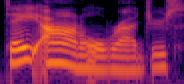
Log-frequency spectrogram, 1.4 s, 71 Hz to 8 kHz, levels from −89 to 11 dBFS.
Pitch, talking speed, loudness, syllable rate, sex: 200 Hz, 175 wpm, -20 LUFS, 3.9 syllables/s, female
